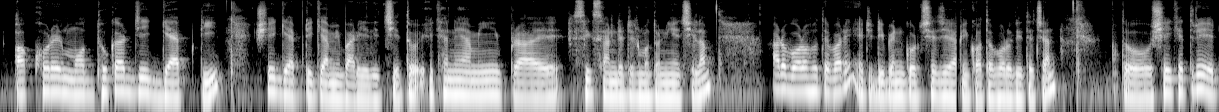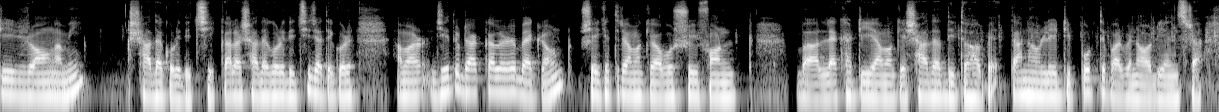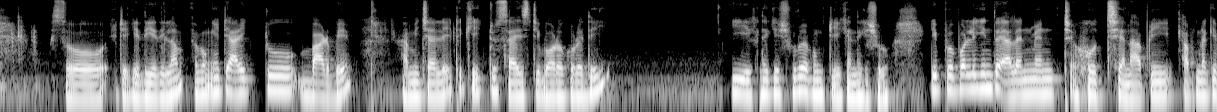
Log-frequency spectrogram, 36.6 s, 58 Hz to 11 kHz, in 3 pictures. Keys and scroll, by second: 7.1 Return, 21.4 ctrl+[.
